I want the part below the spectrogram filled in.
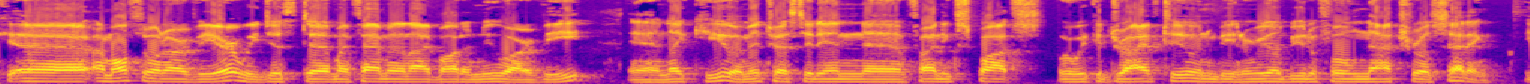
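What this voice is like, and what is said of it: Canadian accent. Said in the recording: “is from Canada. I could tell it in his accent”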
